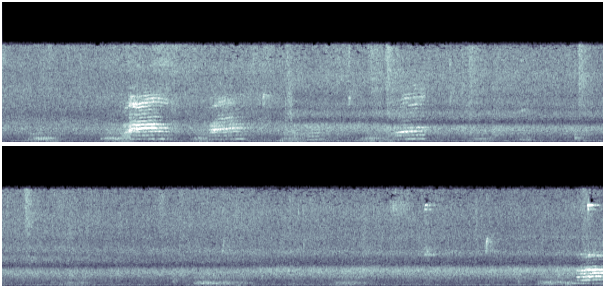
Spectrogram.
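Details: Domestic cat making noises indoors: a burst of short, chirping meows early on, then scattered softer murmured calls, and one more meow at the very end over a steady background hum.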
